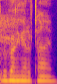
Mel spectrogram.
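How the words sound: It is said in a deep, manly voice. "He's got a very deep, manly voice"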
